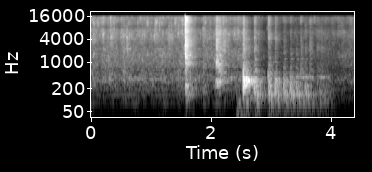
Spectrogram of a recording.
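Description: Close, wet mouth sounds of eating soft boiled yam in sauce by hand. There are sharp smacks about one and a half and two seconds in, then a louder stretch of chewing in the second half.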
